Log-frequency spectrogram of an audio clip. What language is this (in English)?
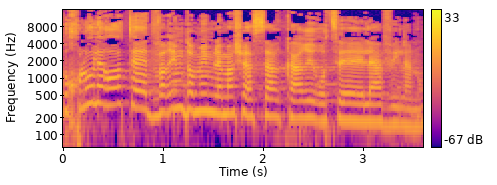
Hebrew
